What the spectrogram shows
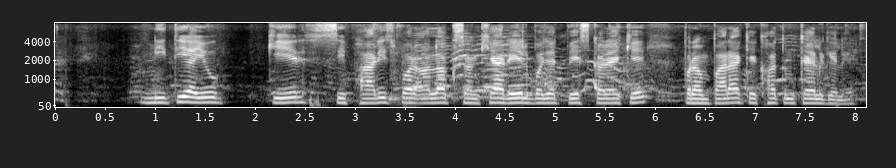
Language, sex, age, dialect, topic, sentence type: Maithili, male, 18-24, Eastern / Thethi, banking, statement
